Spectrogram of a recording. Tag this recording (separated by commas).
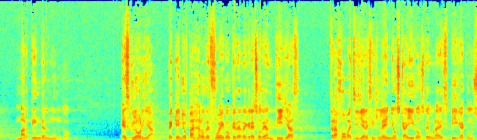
Speech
